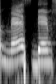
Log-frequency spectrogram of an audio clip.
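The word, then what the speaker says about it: mesdames: मैडम की spelling ये भी लिखी जा रही है, मैडम की स्पेलिंग ये भी लिखी जा रही है, लेकिन इसका प्लूरल सर मैस डैम्स होता है।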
